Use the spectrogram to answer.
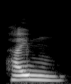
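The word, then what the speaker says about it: hymn: कब साइलेंट रहता है यदि किसी वर्ड में एम और एन दोनों साथ में आए तो एन हमेशा साइलेंट रहता है लेटर एम लेटर एम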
